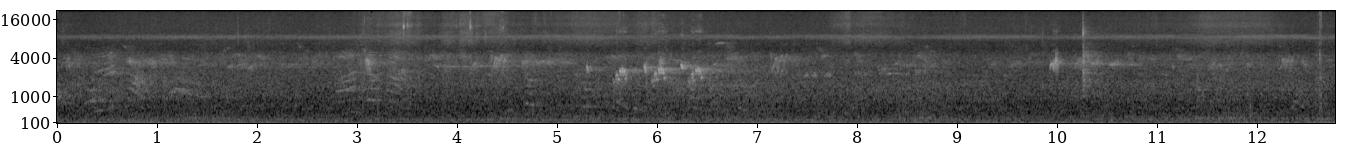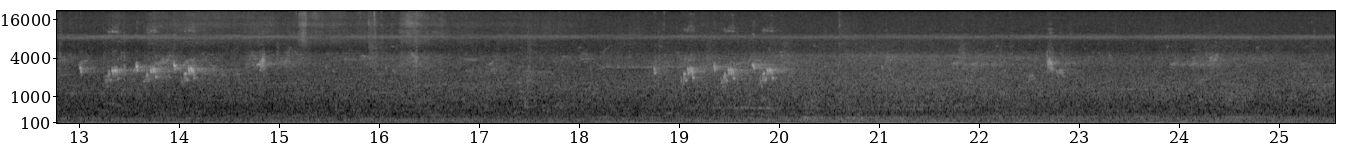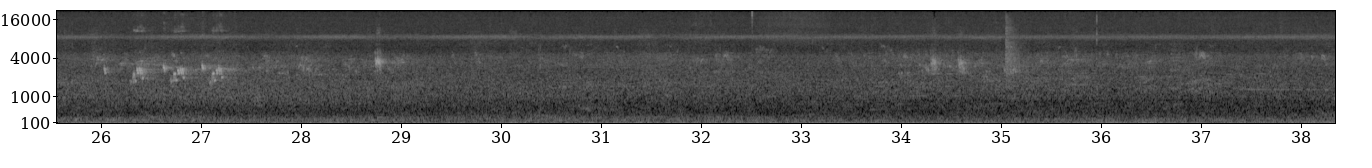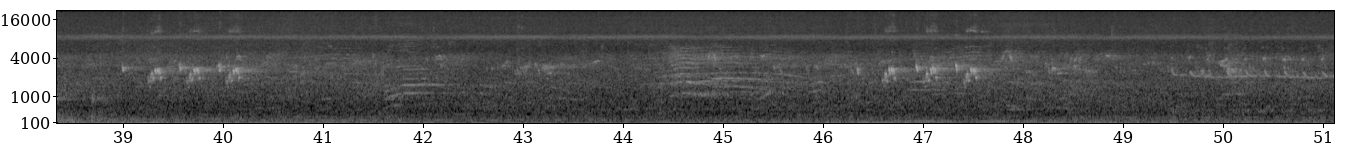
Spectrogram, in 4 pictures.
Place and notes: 介達國小, 金峰鄉, Taitung County - Morning in school
at the school, birds sound, sound of children, Dog barking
